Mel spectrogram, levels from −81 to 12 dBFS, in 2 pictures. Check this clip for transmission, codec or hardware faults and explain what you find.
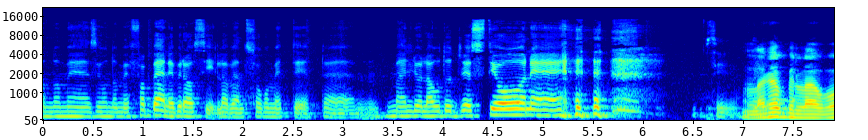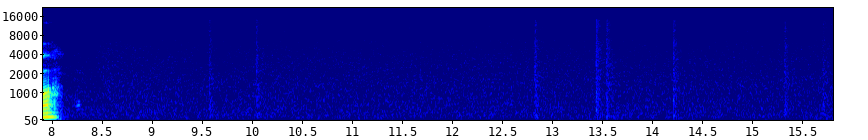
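I find no faults in this clip to explain.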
